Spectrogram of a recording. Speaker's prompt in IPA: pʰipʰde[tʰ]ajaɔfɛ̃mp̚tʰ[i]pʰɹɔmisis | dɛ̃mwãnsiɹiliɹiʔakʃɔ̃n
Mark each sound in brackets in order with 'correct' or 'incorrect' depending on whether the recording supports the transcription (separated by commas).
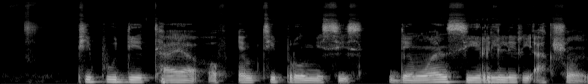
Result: correct, correct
